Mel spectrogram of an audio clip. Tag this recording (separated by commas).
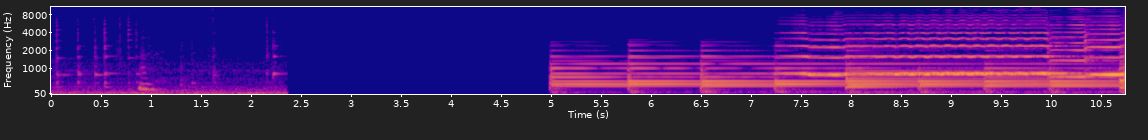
Music, Violin, Musical instrument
